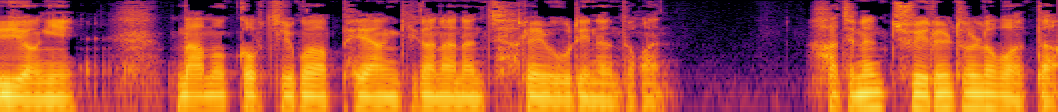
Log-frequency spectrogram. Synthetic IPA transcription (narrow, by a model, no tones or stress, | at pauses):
jujʌŋinamuk͈ʌp̚t͡ɕ͈iɭɡwape̞jaŋɡiɡanɦanɯnt͡ɕʰaɾɯɭuɾinɯndoŋan | had͡ʑinɯnt͡ɕuiɾɯɭtuɭːʌboat̚t͈a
